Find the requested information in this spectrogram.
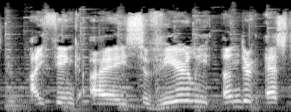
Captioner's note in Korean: none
